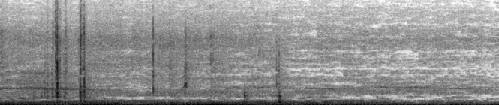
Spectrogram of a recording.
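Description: A steady low engine drone, with a few light clicks of the pressure washer trigger gun's plastic parts being handled.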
